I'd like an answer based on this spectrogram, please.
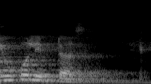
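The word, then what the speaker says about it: eucalyptus: क्योंकि ये जो है प्रोनाउंस, उच्चारण करने में यू की तरह हो रहा है।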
